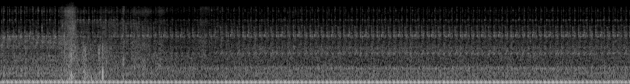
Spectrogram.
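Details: BMW 428i at idle: even idle with a light, regular clicking about four times a second over the low engine hum; source of the clicking unknown.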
